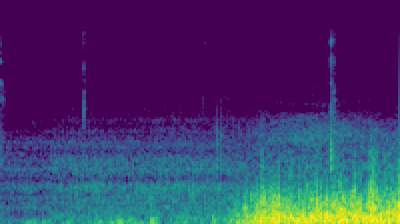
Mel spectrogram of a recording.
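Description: Wind buffeting the microphone: a quiet stretch, then from about halfway through a loud, gusty low rumble.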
